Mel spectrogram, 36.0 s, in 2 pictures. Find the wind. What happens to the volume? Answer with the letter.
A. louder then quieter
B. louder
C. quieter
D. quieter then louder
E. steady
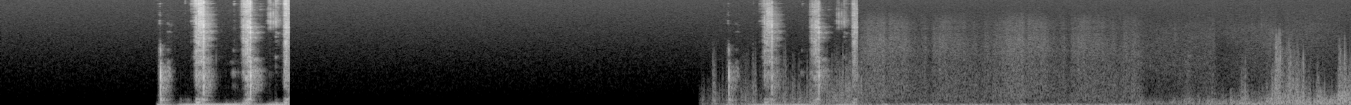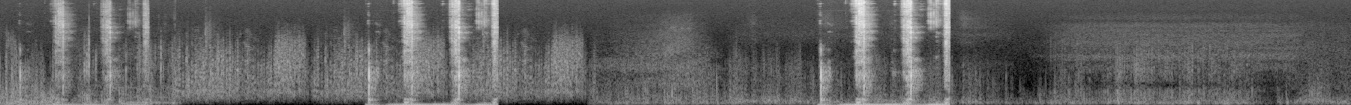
A.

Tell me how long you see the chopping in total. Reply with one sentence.
You can hear the chopping for 9 seconds altogether.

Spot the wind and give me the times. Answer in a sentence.
The wind can be heard from 9.3 to 35.9 s.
